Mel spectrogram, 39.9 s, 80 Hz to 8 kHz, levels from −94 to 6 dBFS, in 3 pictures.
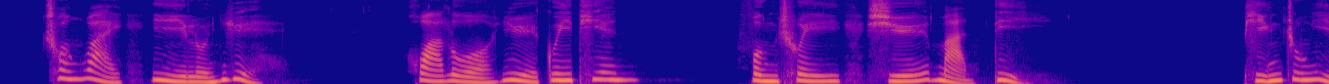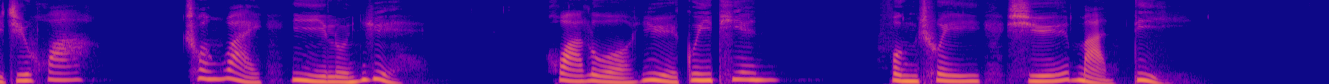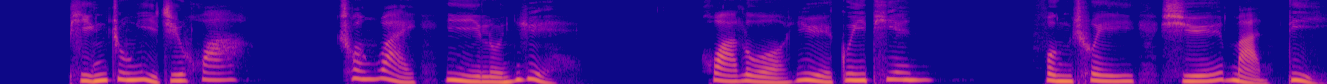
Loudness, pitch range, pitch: -33 LUFS, 170-235 Hz, 210 Hz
